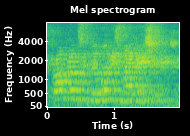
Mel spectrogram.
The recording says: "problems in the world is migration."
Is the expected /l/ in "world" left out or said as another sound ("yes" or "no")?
yes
